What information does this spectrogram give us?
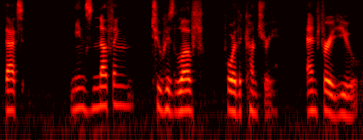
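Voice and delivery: lightly voiced shy official at a podium; shy arcanist. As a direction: pause between phrases as a nervous public speaker. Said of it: "she's looking a little, little shy".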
